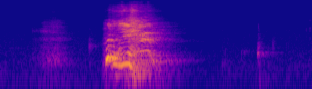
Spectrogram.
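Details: Sneeze induced with a Q-tip: a short breath in, then one loud explosive sneeze, with a small click afterwards; a single sneeze.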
